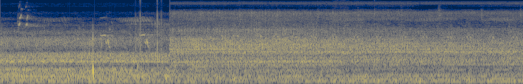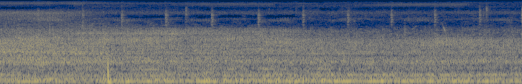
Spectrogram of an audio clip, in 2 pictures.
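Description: Steady road noise from traffic, with a vehicle going by, fading slowly; there is a short click about a second in.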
